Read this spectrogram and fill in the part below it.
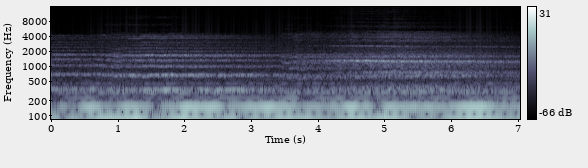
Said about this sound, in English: And here comes the wailing woman. Or keening or ululating.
